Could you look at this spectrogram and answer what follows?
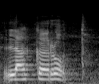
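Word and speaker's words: carotte: la pom de ter the next one is la karot it means carrot the next vegetable is la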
